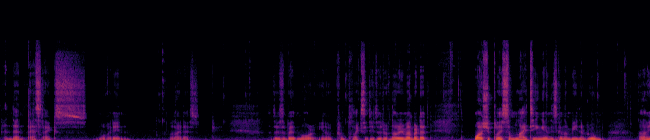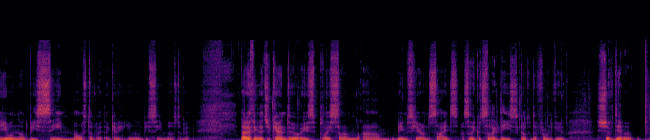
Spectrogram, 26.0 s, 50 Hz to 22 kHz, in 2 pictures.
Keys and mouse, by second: 0.4 s, 3.5-4.5 drag, 5.5 click, 6.2 middle click, 7.1 shift+middle drag, 7.9 middle click, 8.7 shift+middle drag, 9.6-10.9 middle drag, 11.5-12.0 middle drag, 12.3 shift+middle drag, 12.7-16.5 middle drag, 17.7 shift+middle drag, 18.9 KP_5, 19.2 shift+middle drag, 20.9 shift+middle drag, 21.7 middle drag, 22.1 KP_5, 22.2-22.6 middle drag, 22.8 `, 23.3 KP_5, 24.0 shift+click, 24.6 shift+d, 25.8 q.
